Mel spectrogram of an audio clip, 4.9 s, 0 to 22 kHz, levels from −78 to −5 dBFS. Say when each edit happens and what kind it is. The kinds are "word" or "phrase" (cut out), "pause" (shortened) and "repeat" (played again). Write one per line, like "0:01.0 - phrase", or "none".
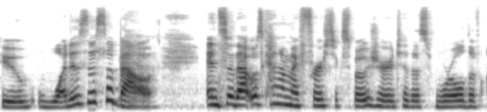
none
